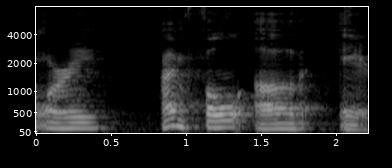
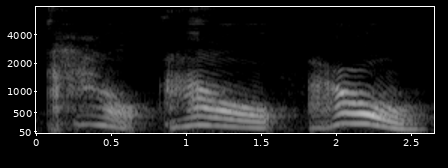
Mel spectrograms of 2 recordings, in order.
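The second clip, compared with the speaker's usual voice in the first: high pained ow; 7 semitones higher, much slower than usual. Acted. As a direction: yelp it out like it hurts. Child in pain.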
